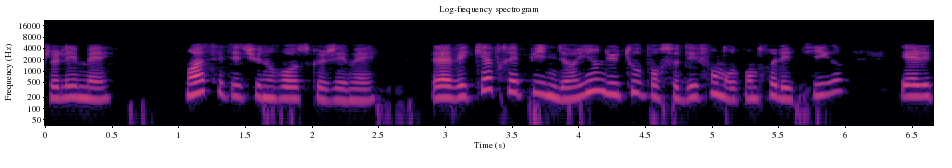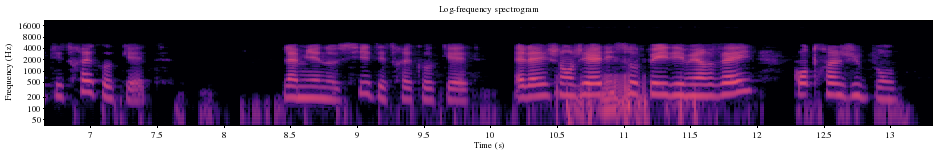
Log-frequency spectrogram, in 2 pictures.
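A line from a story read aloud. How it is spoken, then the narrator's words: Slow speech. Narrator (French): dit Guillaume lentement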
